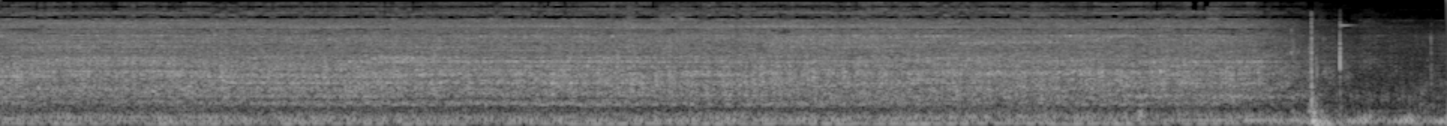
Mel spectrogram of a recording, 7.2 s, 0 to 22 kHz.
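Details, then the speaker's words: Old-style 4.3 MerCruiser boat engine at 412 hours, after a 10-inch interior water-jacket block crack that caused milky oil was repaired with JB Weld, idling before heading out on the lake: deep, even idle rumble, steady beat, no knocks or misses; runs smoothly. "Sounds good."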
